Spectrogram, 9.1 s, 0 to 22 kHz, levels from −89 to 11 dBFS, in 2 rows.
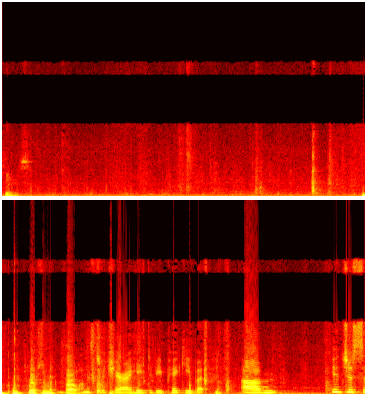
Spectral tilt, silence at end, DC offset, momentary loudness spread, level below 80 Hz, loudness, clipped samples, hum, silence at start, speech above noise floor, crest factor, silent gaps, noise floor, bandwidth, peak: -6 dB/octave; 0 s; 0.8%; 25 LU; -24 dBFS; -12 LUFS; 1%; none; 0 s; 21 dB; 14 dB; none; -33 dBFS; 16 kHz; 0 dBFS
